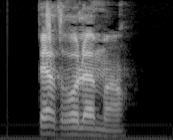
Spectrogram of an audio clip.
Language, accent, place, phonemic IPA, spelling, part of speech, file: French, France, Lyon, /pɛʁ.dʁə la mɛ̃/, perdre la main, verb, LL-Q150 (fra)-perdre la main.wav
- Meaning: 1. to become out of touch, to lose one's touch, to lose the habit of doing something 2. to lose the advantage of going first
